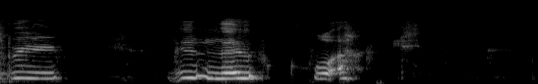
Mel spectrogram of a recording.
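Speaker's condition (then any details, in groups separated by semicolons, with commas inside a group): Cerebral palsy; speech affected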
